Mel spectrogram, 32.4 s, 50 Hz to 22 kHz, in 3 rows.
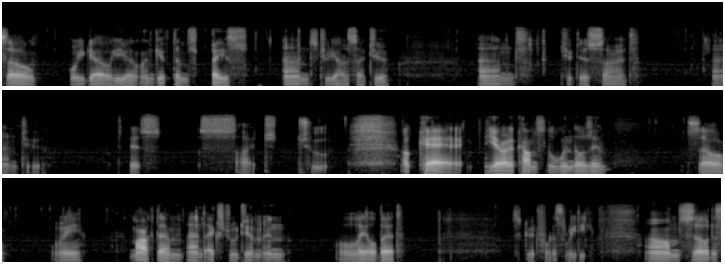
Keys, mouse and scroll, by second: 4.3 ctrl+r, 7.9 ctrl+r, 10.6 ctrl+r, 16.1 middle click, 22.8-24.5 middle drag, 24.5 e, 30.3 Tab, 31.6-32.4 middle drag.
